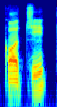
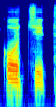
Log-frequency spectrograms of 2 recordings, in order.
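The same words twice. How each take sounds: First: Said in the usual way. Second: কচিত with silent ব, "ko-chit"; corrected pronunciation. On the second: Shown as a demonstration. Teacher showing learners how কচিত is said, corrected pronunciation. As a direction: round the first vowel of কচিত to "o". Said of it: "এটা উচ্চারণ হবে".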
